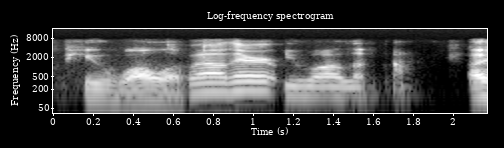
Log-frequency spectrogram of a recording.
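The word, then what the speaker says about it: Puyallup: just can't say it you got to get the wallup in there apparently that's what they say it's Pew wallup well there pe wallup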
